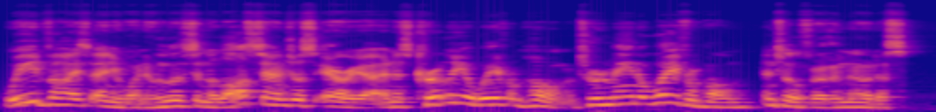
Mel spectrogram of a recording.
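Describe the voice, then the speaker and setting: A man's voice: a little high, very animated, fast, fairly bright tone. A man playing a flippant TV news anchor in an audio drama, reading reports with wry, editorializing asides. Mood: grave, newsy. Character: flippant male TV evening news anchor covering a zombie outbreak.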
